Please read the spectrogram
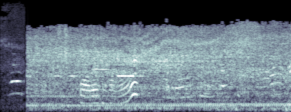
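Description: Steady low hum of an idling vehicle engine close by, cutting in abruptly about half a second in, with faint voices in the background.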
